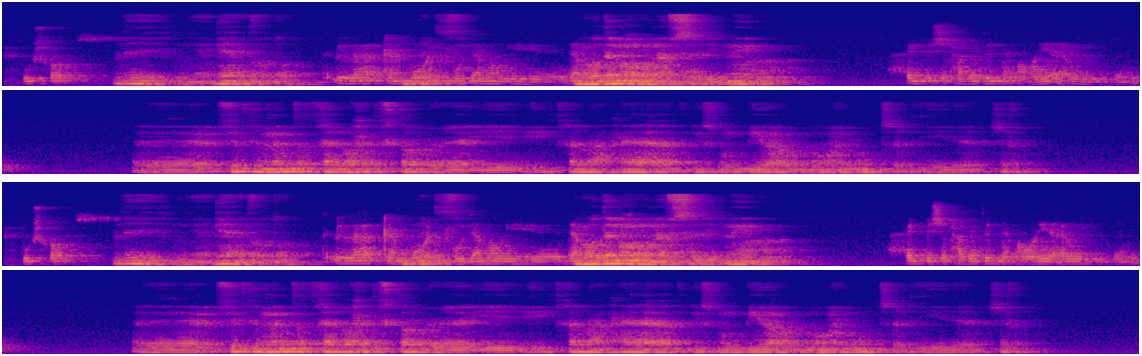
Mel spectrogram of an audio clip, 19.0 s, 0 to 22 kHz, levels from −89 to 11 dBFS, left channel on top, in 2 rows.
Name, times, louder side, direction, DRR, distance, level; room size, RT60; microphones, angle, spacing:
voice 1, 0.0-0.8 2.7-6.6 7.4-9.5, right 2 dB, 60° right, 4 dB, 0.4 m, -35 dB
voice 2, 0.9-2.4 3.3-3.7 4.7-6.4 10.5-17.9, right 1 dB, 85° right, -6 dB, 0.8 m, -28 dB
3.0 x 2.6 x 2.8 m, 0.82 s
head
